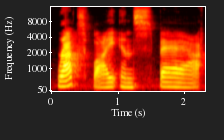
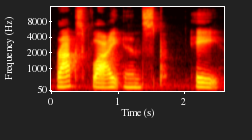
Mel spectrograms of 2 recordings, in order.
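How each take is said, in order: First: The last word ends with a k sound. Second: The last word ends with an s sound. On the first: The speaker calls it wrong. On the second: The speaker calls it right. "Let me flip the C. Sometimes it says S"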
